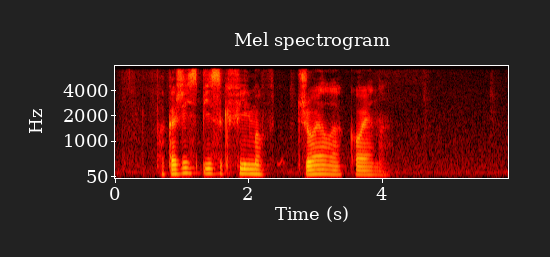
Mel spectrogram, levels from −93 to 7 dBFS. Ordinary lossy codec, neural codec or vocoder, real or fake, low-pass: MP3, 64 kbps; none; real; 7.2 kHz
